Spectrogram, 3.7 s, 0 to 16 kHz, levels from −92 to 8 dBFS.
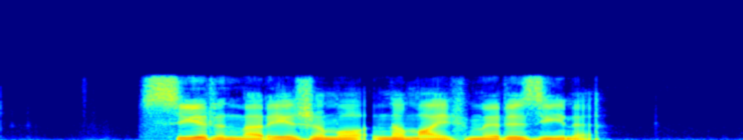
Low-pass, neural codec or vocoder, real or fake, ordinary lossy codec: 7.2 kHz; codec, 16 kHz, 1 kbps, FunCodec, trained on Chinese and English, 50 frames a second; fake; none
